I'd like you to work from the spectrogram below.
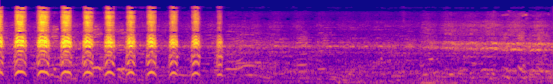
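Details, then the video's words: A call duck at a champion waterfowl exhibition gives about ten loud, nasal, high-pitched quacks in a rapid run that fades toward the end, then stops over a low murmur of indoor background noise. "Call Duck calling"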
